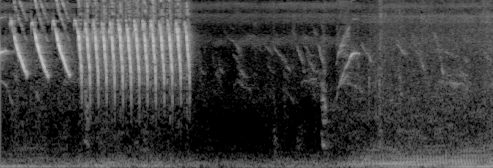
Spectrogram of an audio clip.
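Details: Canary song opening with a few swooping whistles and a rapid pulsed trill, then dropping to faint scattered notes over a low background hum.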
